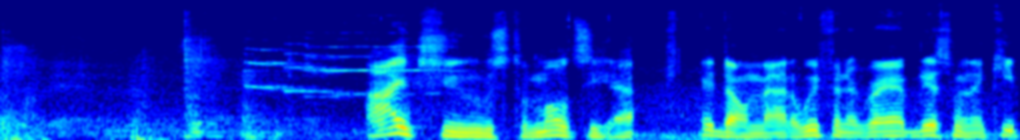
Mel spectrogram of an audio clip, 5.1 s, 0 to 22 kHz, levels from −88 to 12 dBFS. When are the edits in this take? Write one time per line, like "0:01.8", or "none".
0:03.2

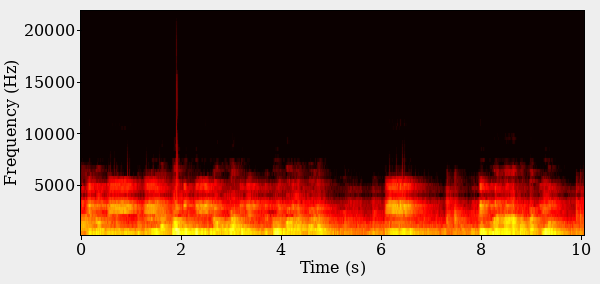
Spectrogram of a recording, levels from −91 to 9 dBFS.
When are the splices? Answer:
0:04.5

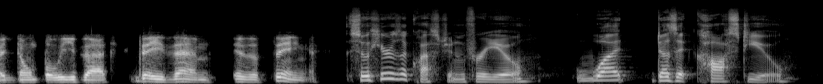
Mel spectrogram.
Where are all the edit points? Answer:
0:01.2
0:02.2
0:03.4

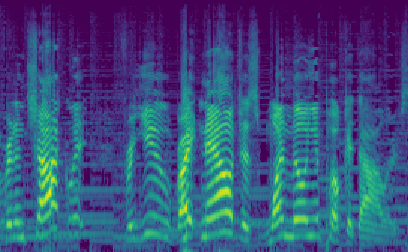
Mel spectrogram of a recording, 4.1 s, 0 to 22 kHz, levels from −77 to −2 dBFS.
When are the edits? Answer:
none

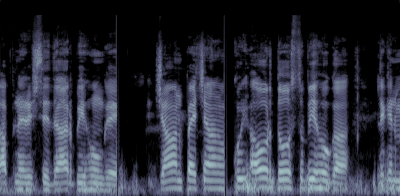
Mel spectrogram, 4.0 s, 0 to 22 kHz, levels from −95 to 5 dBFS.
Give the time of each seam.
0:01.4
0:02.2

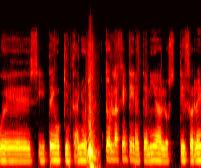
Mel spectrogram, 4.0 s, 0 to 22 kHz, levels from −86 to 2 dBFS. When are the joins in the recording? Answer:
0:01.9

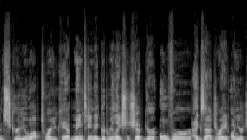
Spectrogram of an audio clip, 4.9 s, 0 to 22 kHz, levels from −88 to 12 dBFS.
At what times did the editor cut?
0:01.4
0:02.9
0:03.9

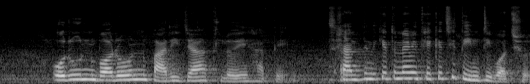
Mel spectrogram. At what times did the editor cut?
0:03.3

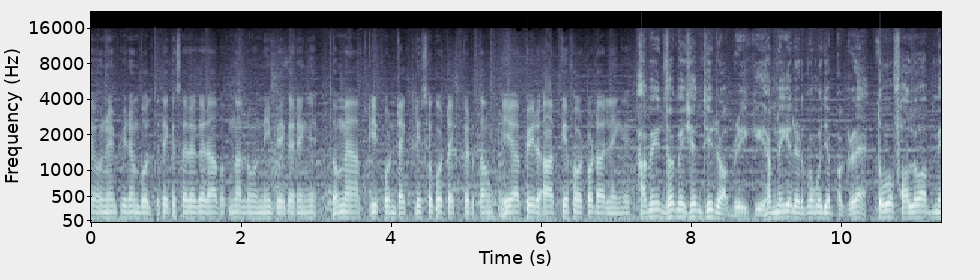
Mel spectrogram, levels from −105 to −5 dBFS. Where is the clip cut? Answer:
0:03.1
0:05.4
0:07.2
0:10.4

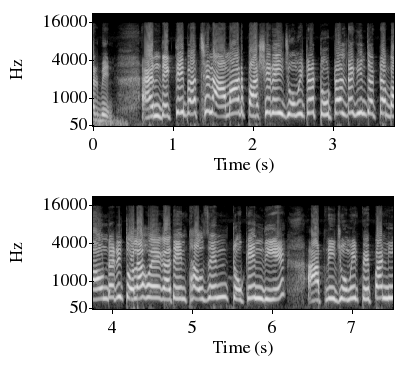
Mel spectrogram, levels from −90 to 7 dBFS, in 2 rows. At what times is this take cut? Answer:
0:04.8

